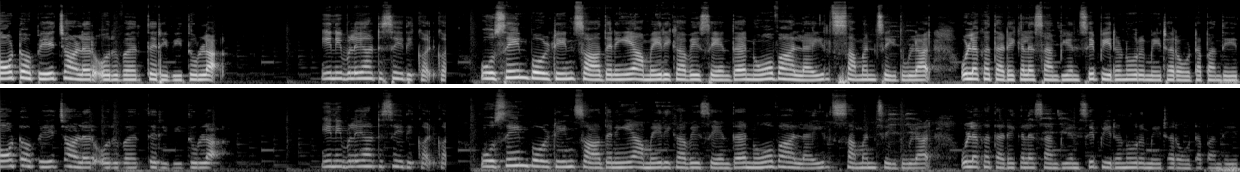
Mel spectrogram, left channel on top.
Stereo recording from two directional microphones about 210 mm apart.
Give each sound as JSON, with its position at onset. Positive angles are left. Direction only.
{"t": 0.0, "sound": "speech", "side_deg": 30}
{"t": 3.2, "sound": "speech", "side_deg": 30}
